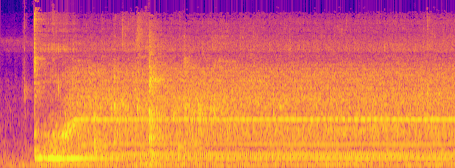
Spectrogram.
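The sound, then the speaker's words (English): A small electric brewing pump restarts with a sharp start, then runs with a steady mechanical hum and whine, with a faint rushing flow of liquid as wort is pumped from the mash tun, bypassing the plate chiller, into the boil kettle. “So I'll restart the pump.”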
